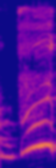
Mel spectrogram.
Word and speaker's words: bout: Bout, o u voyelle composée, ça se prononce O. Ou T, c'est muet.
